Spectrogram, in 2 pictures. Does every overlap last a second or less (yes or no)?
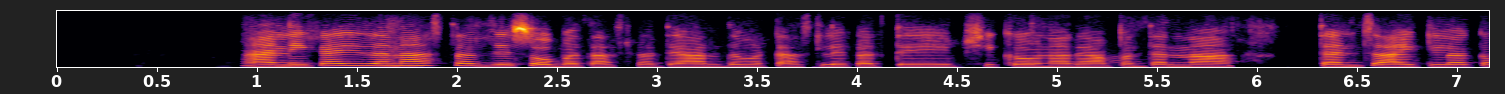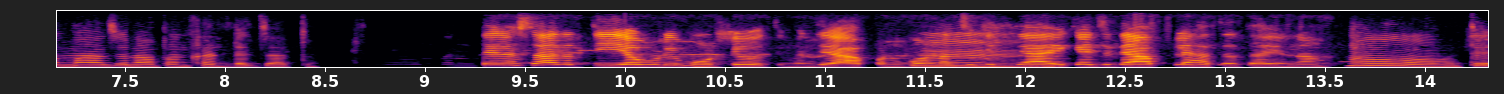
yes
